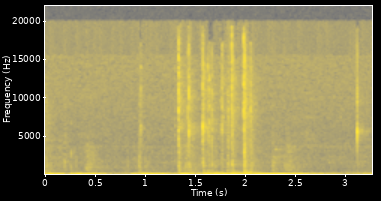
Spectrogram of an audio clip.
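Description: Rapid clicking of a computer keyboard as a category description is typed, close and fairly quiet, in uneven bursts of keystrokes with short pauses.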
